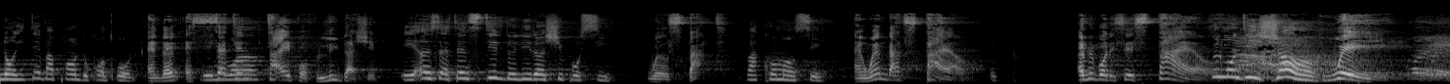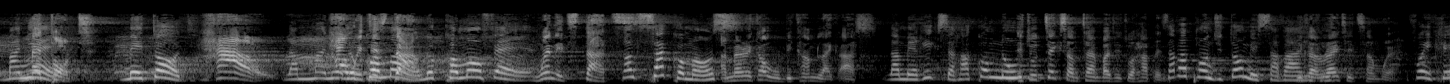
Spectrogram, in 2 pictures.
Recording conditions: live audience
